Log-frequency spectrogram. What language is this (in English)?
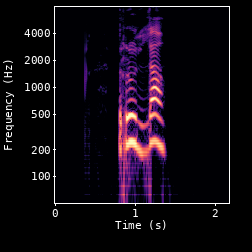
Swedish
